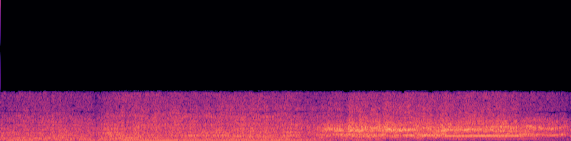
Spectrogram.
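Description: Tires squeal in a long, continuous skid as a car speeds through a red light while fleeing police, its engine loud and steady the whole time, with no talk over it.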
